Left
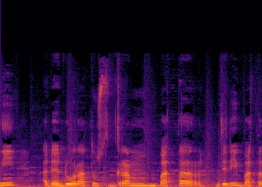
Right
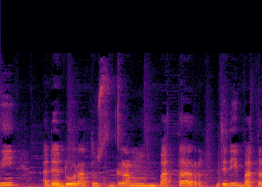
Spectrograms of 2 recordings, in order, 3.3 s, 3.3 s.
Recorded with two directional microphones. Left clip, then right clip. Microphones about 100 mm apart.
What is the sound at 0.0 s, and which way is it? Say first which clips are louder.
Speech: left 1 dB; 60° left (ahead or behind).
